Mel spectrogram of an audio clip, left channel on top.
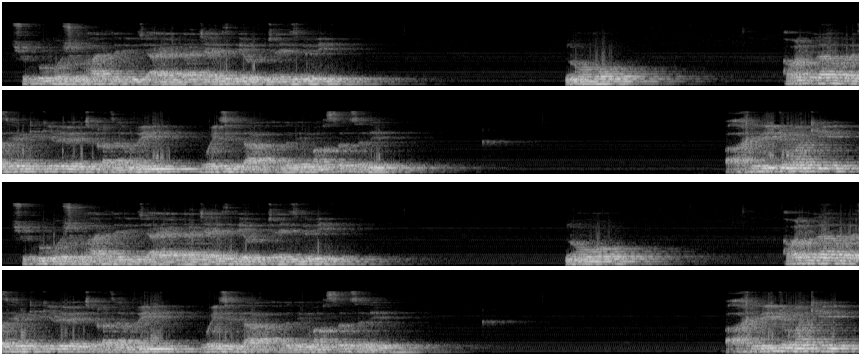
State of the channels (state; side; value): normal; both; correlation 0.12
